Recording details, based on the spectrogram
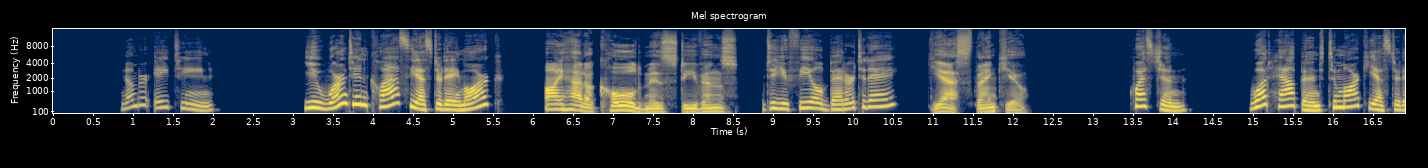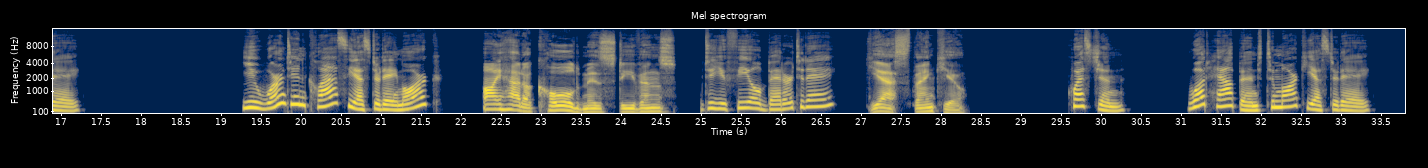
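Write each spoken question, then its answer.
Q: What happened to Mark yesterday?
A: He had a cold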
